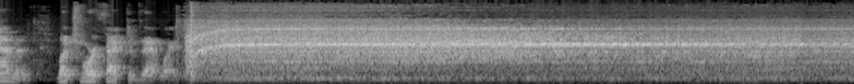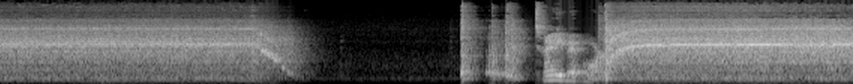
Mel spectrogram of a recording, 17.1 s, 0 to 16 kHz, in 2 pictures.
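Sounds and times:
food processor motor whining: 1.8s - 11.7s, 14.6s - 17.0s.

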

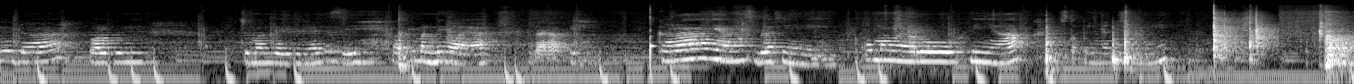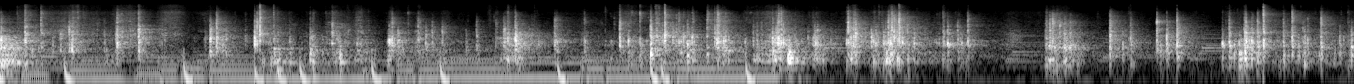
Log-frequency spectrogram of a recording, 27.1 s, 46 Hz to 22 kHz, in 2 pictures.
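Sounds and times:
background music with bass: 0.0s - 21.6s
plastic containers clattering: 10.3s - 27.0s.

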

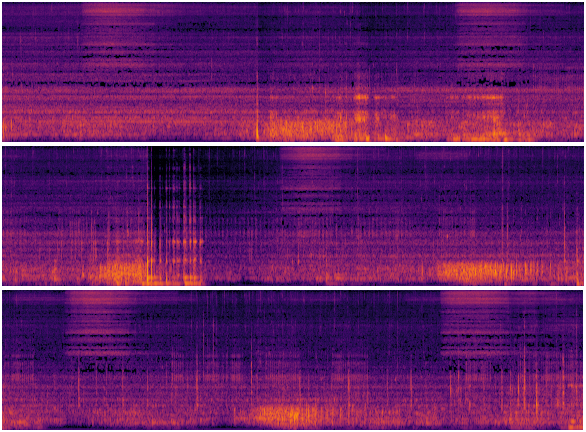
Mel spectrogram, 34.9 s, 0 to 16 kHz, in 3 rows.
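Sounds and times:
regulator inhale hiss: 0.3s - 4.8s, 8.8s - 11.4s, 17.2s - 19.4s, 24.5s - 26.7s, 32.0s - 34.9s
exhaled bubbles rumbling: 5.0s - 15.7s, 20.3s - 24.1s, 28.2s - 31.8s, 34.3s - 34.9s.

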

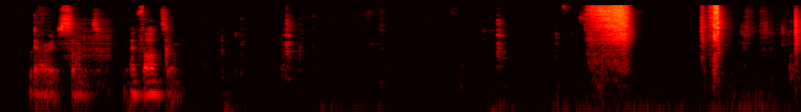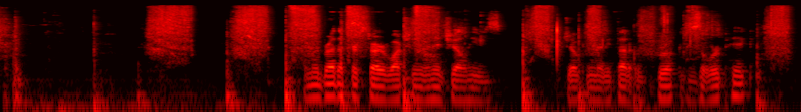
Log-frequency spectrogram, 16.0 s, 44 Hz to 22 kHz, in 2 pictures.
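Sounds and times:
lint roller sheet ripping: 7.0s - 7.3s.

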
